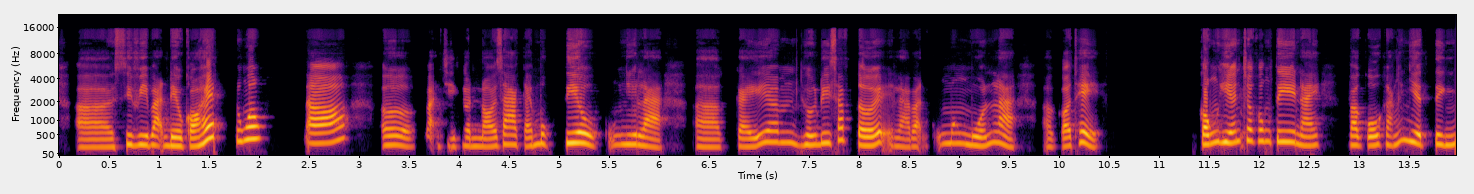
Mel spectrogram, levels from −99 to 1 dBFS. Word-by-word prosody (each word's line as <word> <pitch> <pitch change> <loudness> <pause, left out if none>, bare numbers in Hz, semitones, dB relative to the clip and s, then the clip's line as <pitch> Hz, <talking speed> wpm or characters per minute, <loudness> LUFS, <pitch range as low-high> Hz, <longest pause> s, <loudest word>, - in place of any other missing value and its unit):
ờ, 185 0 -4
CV 235 +5 -1
bạn 220 -2 -1
đều 210 -1 +4
có 205 +1 +4
hết, 390 - +7 0.2
đúng 320 +2 0
không? 385 +1 +8 0.4
Đó, 280 +7 +4 0.3
ờ, 225 -3 -2
bạn - - -7
chỉ 195 0 -13
cần 200 -1 -4
nói 195 0 -2
ra 245 +2 -1
cái 205 -2 -5
mục 255 +1 -3
tiêu 280 -5 +6
cũng 235 +1 -10
như 250 0 0
là, 200 -6 0 0.3
ờ, 185 -1 -5
cái, 200 +7 -2
ờm, 295 -2 -2
hướng 235 0 +1
đi 280 +1 0
sắp 355 +6 -2
tới 230 +4 +3
là 195 -3 -7
bạn 195 - -5
cũng 265 +3 -10
mong 275 -2 -4
muốn 225 0 0
là, 275 -9 -2 0.3
à, 190 - -11
có 205 +1 0
thể 250 -7 +1 1.0
cống 250 +3 +5
hiến 300 0 +3
cho 335 0 -1
công 320 0 -2
ty 310 0 +2
này 225 -3 -2 0.3
và 230 0 +2
cố 225 +1 +1
gắng 245 +8 -5
nhiệt 270 -7 +2
tình 240 -2 -1
235 Hz, 205 wpm, -20 LUFS, 205-280 Hz, 1.0 s, không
